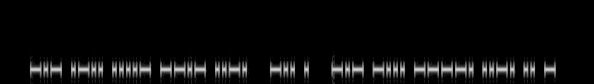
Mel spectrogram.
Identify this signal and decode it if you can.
Morse code, heard as a keyed tone, about 34 wpm, 700 Hz. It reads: KL4QF DE KB9FIT
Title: USA Callsign DE Callsign 35wpm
